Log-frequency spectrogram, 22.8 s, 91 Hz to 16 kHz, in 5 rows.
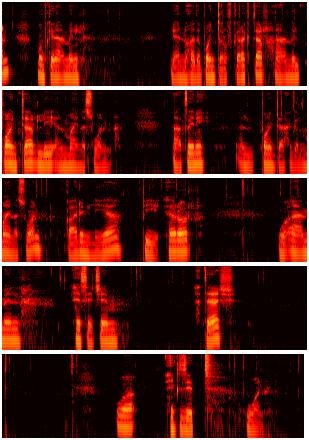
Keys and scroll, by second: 1.1-2.2 typing, 4.1-5.9 typing, 6.9 shift+Tab, 8.6-13.4 typing, 14.5-16.8 typing, 17.5 shift+Tab, 18.1-18.8 typing, 19.3 Return, 20.0-22.8 typing.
